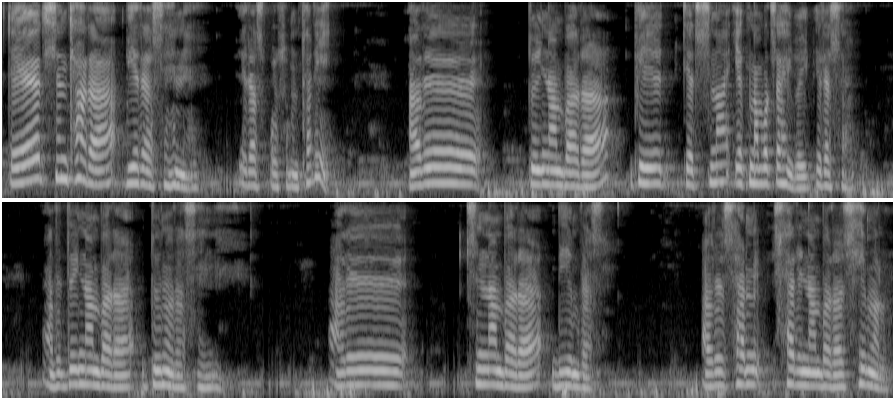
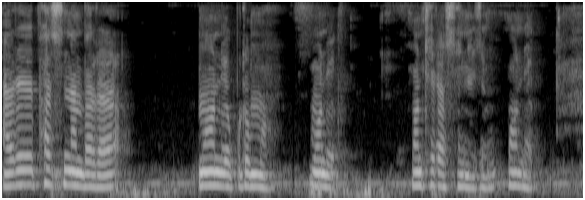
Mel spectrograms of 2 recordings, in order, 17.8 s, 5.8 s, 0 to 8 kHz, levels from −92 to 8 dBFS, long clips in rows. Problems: none marked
